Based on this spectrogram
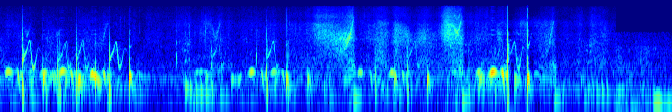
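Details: Male greater sage-grouse strut-displaying on a spring lek near Hudson, Wyoming, USA, courting females, give bubbling, gulping pops and low burbles as air moves in and out of their inflated vocal sacs, with soft swishing rustles between.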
